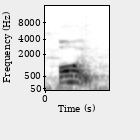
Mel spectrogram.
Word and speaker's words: oi: Pronounces oi. It seems weird, I know. Hey, yeah, no worries. No worries. What is it? That's cool. Oi. It's Oi? O-I. I think it's pronounced oi.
